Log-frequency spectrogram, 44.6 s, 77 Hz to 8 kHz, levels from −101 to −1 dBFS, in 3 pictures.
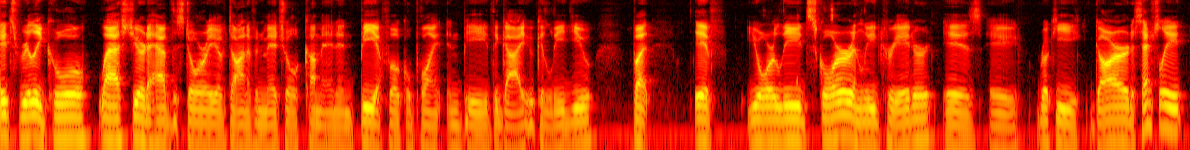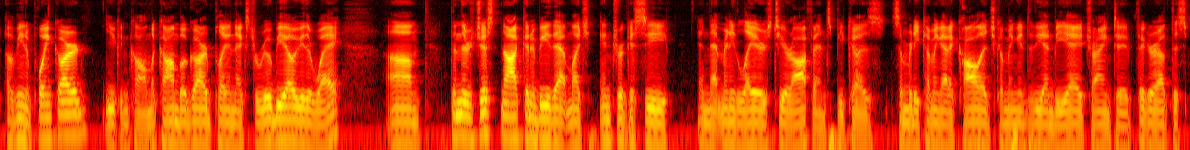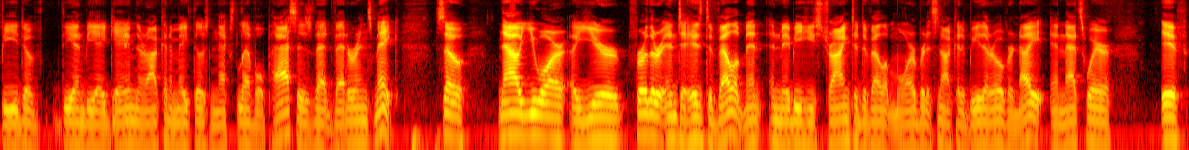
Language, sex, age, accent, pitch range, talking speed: English, male, 10-29, American, 90-105 Hz, 185 wpm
